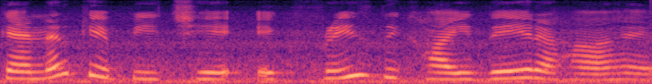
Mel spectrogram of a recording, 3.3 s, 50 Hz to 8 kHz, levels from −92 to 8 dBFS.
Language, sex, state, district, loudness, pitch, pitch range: Hindi, female, Haryana, Charkhi Dadri, -16 LUFS, 245 Hz, 230-285 Hz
